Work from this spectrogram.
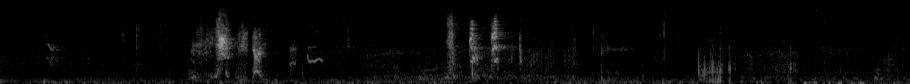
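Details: Four Chihuahua puppies at an animal shelter, awaiting adoption, give short, high, sharp yips in a few scattered bursts.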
